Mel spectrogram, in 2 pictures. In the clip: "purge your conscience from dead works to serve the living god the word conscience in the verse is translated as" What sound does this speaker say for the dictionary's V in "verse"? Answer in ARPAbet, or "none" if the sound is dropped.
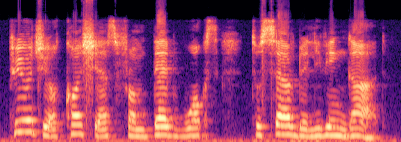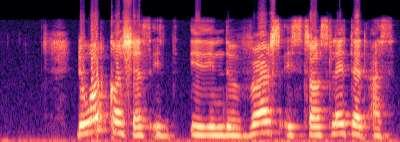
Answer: V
